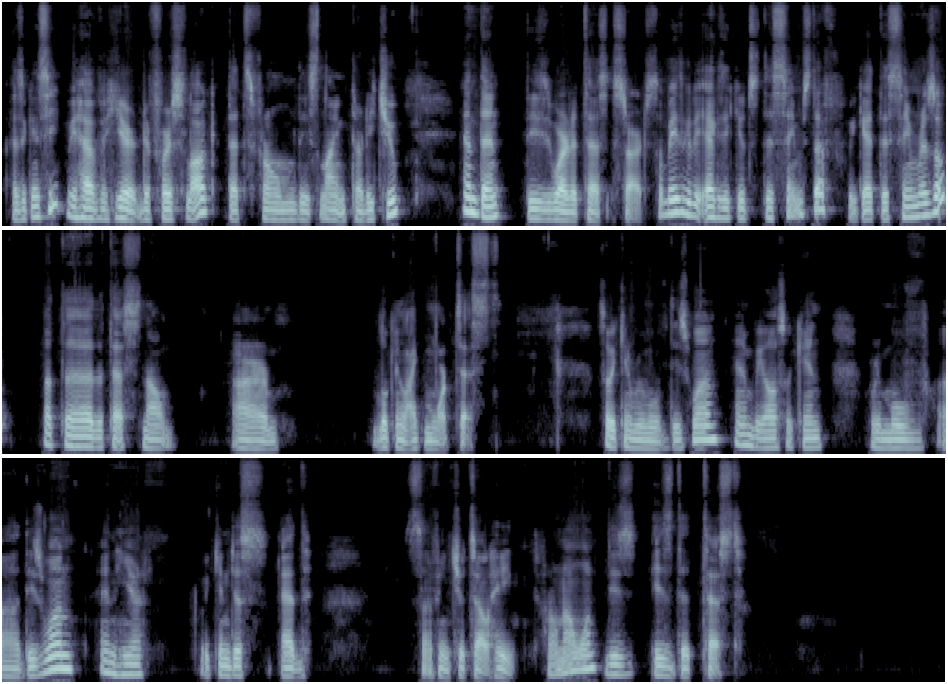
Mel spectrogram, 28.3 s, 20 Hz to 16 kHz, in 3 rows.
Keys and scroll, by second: 15.5 super+x, 19.2 Tab, 21.0 Return, 26.0 ctrl+d.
